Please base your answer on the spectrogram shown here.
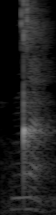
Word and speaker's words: nqa: pronounce the Ndebele click nga. So this is the N and the Q brought together. Let's do this together. Nga, nge, ngi, ngo, ngu. All right. So yeah, you do it with your tongue, this particular sound.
